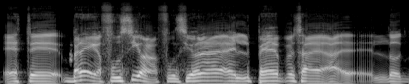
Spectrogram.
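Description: Animated man telling stories. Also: fairly high pitch, unhurried, clear, resonant tone, dry recording, studio quality. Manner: animated storyteller, acts out reactions. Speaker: podcast host. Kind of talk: casual podcast conversation.

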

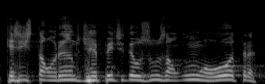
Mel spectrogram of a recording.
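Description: A male pastor preaching a sermon with animated, dramatic storytelling. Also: sits high, brisk, long reverb tail.

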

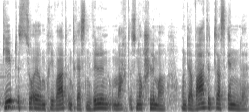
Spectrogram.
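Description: A man's voice: medium pitch, moderate pace, creaky, mellow, faint music behind. A man reading aloud, voicing a solemn, sorrowful Christmas spirit in a raised, grave tone. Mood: accusing.

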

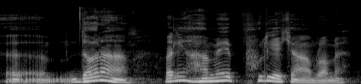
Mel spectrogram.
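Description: A man voicing an eager, unsure young employee in a spoken story, speaking quickly and a bit pleadingly. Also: medium pitch, big pitch swings, darkish tone, pitched above the performer's own voice. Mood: hesitant.

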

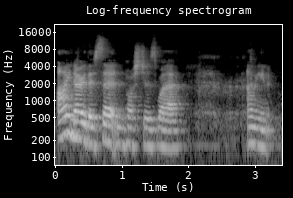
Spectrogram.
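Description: Woman, lowish pitch, casual podcast talk, many fillers, echoey room. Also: measured pace. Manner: chatty, laughs often, many fillers. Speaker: yoga studio manager judging teacher auditions. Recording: roomy echoey recording.

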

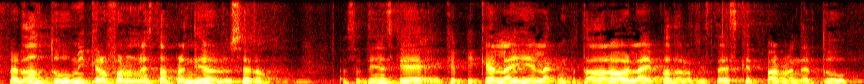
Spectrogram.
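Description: A man's voice: mid-range voice, fairly even intonation, fast talker, reverberant. A man hosting an online finance workshop, teaching with motivation and firmly running roll call. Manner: firm, direct, gives instructions.

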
